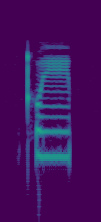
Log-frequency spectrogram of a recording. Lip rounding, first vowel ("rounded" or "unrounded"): unrounded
